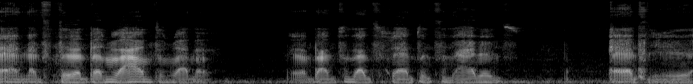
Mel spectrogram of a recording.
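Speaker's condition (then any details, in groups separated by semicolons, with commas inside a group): Laryngectomy; tongue cancer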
